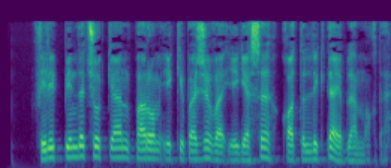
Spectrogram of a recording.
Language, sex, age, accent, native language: Uzbek, male, 18-24, Farg'ona, Uzbek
